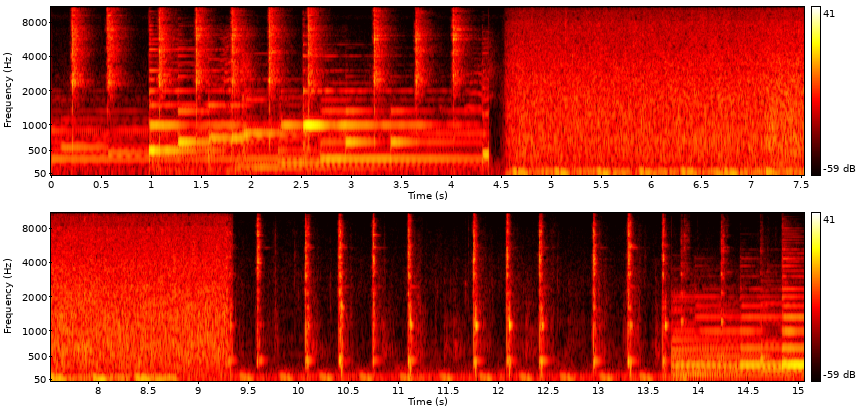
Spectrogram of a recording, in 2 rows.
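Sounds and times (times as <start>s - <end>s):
rushing like running water: 4.4s - 9.4s.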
